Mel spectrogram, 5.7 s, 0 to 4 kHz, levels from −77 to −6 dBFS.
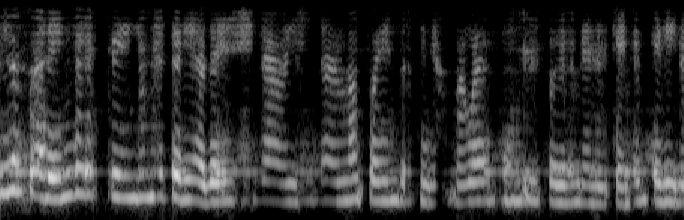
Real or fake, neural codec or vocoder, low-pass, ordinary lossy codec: fake; codec, 24 kHz, 1 kbps, SNAC; 3.6 kHz; none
